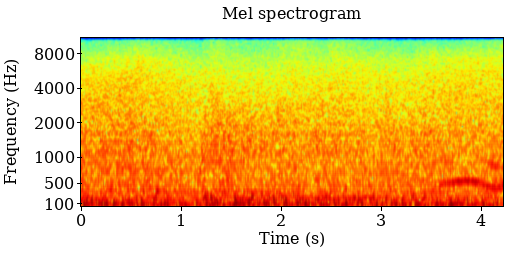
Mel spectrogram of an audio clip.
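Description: Loud, steady rush of surging water starting suddenly, an animated sound effect for huge crashing waves. Near the end a man's wavering cry begins.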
